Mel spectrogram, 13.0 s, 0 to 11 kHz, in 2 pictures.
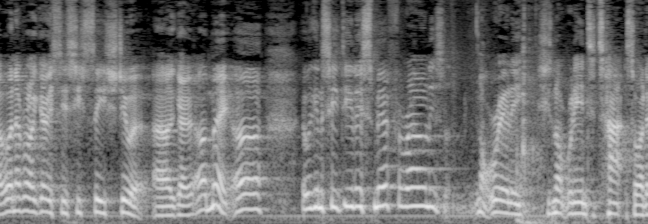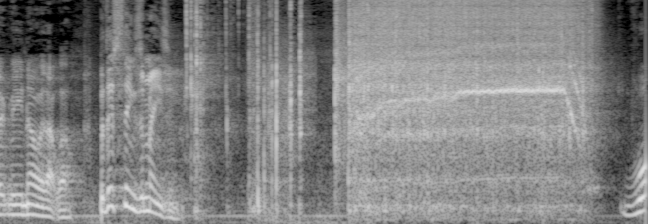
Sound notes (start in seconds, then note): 8.4 cracking; 9.9 blender whirring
